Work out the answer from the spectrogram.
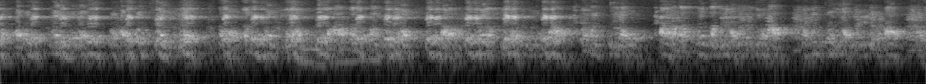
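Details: Agitated chukar partridges, five at once, squabbling and fighting: quick repeated clucking chuk notes, nearly two per second in each voice, overlapping into a continuous rhythmic clamour with bright harmonic overtones.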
